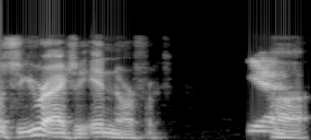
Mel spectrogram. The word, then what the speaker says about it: Norfolk: you were actually in Norfol Yeah. Uh, you don't even say it right. It's Norfolk. They say Norfol.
